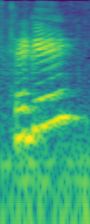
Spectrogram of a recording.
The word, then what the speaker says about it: hygge: No, hygge, hygge.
